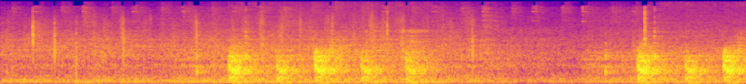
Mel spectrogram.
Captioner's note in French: On frappe à la porte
